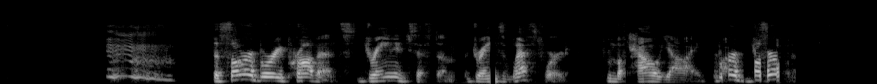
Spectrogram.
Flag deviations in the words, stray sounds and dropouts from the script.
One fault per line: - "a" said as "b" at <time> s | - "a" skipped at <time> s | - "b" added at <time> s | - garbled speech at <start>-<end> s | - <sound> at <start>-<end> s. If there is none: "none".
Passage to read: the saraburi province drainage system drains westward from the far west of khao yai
- throat clearing at 1.0-1.8 s
- dropout at 4.9-5.0 s
- "far west of" skipped at 6.2 s
- garbled speech at 7.1-8.0 s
